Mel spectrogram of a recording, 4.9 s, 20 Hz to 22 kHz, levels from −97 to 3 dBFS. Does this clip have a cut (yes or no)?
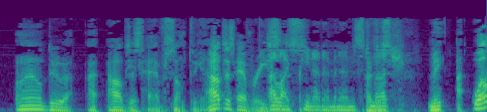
no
